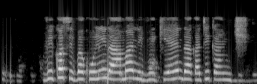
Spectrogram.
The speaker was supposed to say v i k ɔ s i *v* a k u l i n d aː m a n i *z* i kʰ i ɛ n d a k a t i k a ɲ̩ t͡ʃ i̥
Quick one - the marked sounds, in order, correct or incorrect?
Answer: correct, incorrect: v

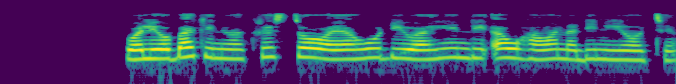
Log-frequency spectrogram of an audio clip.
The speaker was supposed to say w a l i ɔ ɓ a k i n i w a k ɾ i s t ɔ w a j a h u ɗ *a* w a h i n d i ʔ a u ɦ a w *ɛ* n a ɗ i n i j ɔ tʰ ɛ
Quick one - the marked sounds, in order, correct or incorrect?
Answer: incorrect: i, incorrect: a

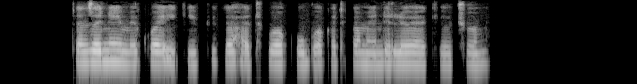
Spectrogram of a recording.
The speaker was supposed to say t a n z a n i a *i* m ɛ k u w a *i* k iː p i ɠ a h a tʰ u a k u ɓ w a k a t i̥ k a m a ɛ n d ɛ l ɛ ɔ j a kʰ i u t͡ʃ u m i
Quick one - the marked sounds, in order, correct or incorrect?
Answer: correct, correct

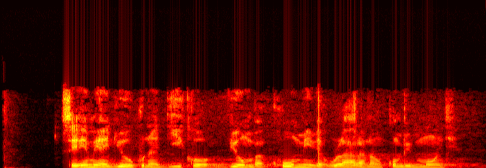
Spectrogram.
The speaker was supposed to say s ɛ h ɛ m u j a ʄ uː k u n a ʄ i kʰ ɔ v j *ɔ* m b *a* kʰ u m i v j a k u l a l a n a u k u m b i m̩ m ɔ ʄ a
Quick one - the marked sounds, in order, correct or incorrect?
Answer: incorrect: u, correct

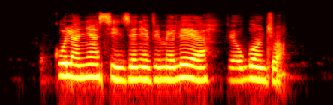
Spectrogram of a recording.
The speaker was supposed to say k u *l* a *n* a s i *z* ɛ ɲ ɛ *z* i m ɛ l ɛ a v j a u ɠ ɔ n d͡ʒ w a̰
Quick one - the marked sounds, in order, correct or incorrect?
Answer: correct, incorrect: ɲ, correct, incorrect: v

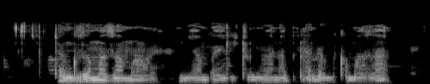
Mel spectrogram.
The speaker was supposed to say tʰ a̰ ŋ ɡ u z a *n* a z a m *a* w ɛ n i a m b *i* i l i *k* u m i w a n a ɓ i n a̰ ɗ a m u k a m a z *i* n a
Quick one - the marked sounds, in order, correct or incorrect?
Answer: incorrect: m, correct, incorrect: a, incorrect: t, incorrect: a

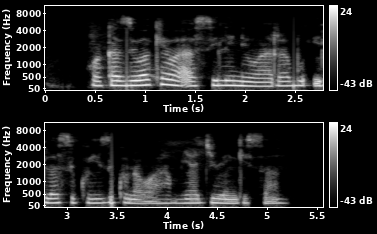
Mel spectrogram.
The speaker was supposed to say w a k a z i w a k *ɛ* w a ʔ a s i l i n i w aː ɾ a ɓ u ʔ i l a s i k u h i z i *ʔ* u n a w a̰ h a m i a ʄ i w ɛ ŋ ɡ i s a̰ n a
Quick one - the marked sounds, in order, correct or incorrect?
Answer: correct, incorrect: k

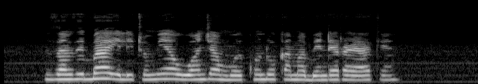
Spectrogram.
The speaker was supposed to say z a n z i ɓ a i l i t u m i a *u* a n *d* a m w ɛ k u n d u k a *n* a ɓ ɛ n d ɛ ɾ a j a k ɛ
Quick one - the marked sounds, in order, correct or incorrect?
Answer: correct, incorrect: d͡ʒ, incorrect: m

